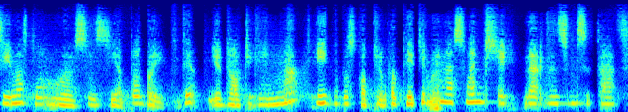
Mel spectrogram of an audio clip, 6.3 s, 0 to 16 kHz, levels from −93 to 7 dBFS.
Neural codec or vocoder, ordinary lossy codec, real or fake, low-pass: codec, 44.1 kHz, 0.9 kbps, DAC; MP3, 64 kbps; fake; 14.4 kHz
